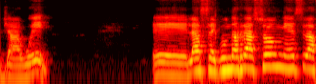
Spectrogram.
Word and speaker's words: Yahweh: isaías 12 2 que tiene un sonido como ao largo debajo de la ior se pronuncia como ya eso es una de las razones por las que los eruditos hebreo favorecen la pronunciación del yagüe la segunda razón es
